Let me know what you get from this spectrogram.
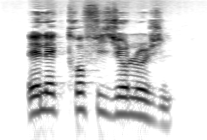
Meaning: electrophysiology
- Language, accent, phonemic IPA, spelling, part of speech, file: French, France, /e.lɛk.tʁo.fi.zjɔ.lɔ.ʒi/, électrophysiologie, noun, LL-Q150 (fra)-électrophysiologie.wav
